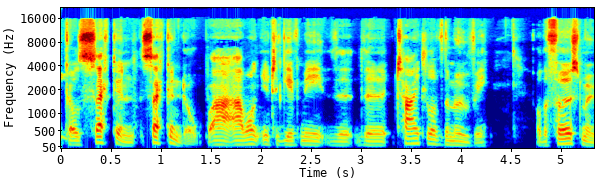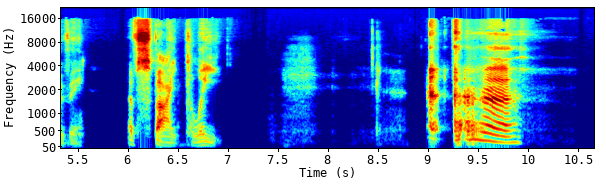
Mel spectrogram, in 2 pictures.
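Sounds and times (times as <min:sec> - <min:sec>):
speech: 0:00.0 - 0:07.0, 0:09.0 - 0:10.0
cough into the microphone: 0:09.0 - 0:09.7.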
